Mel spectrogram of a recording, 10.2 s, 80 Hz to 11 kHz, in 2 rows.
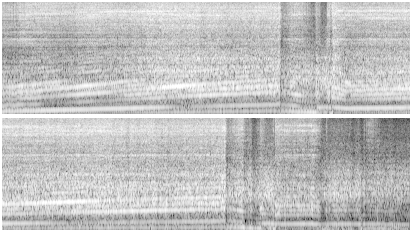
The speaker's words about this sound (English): It was it's been classified as the most glorious sounding V6 engine ever produced by Evo magazine, and it's really, you know, the soul of a Ferrari, but for the masses.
